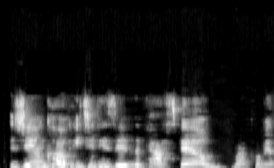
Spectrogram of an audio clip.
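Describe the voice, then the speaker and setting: A woman talks at a moderate pace. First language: English (speaking French). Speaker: university student vlogger. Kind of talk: vlog. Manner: halting, many hesitations.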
